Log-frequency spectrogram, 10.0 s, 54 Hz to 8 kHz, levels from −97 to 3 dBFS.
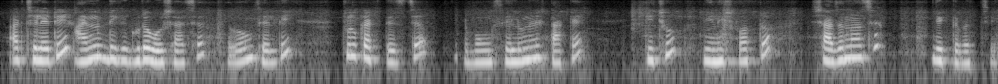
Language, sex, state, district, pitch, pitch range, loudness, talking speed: Bengali, female, West Bengal, Jhargram, 230 Hz, 210-280 Hz, -19 LUFS, 125 wpm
